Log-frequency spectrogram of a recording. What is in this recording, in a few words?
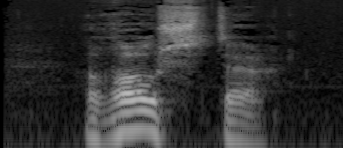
"rooster", Dutch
